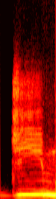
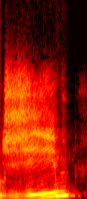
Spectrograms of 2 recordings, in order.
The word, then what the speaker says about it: جيم: We'll try to make it Jim, not Jim. So Jim is not as heavy. Okay. So Jim, control the airflow a little bit.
